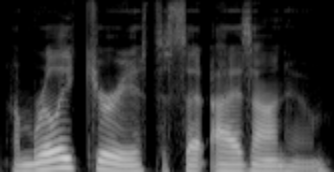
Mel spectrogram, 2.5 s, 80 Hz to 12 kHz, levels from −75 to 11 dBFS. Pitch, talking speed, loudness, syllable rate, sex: 125 Hz, 190 wpm, -17 LUFS, 4.3 syllables/s, male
